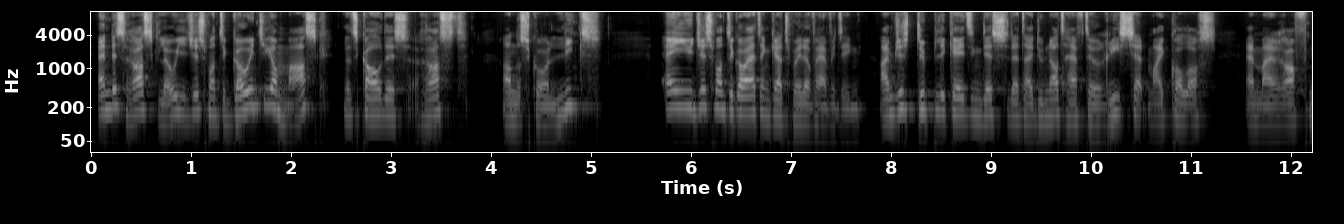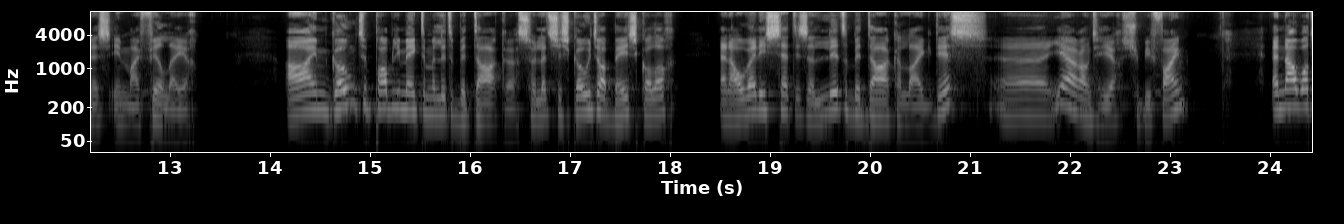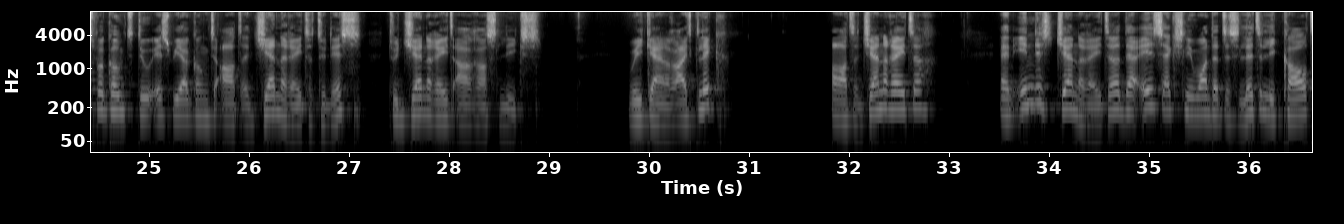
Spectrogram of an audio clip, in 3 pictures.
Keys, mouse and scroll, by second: 2.4 double click, 3.2-5.7 typing, 24.4 alt+middle click, 24.8 alt+right click, 30.0 right click.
